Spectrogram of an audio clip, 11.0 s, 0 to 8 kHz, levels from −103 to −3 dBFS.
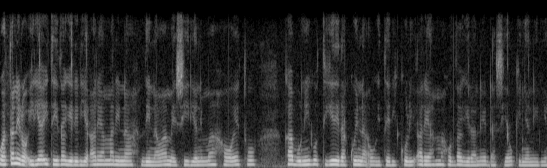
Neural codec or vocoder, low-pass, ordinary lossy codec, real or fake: none; 7.2 kHz; none; real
